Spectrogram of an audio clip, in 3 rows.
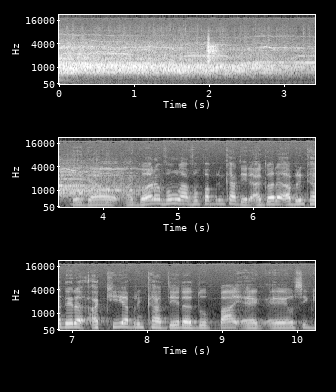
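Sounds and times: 
applause: 0:00.0 - 0:04.7
speech: 0:03.8 - 0:10.2.

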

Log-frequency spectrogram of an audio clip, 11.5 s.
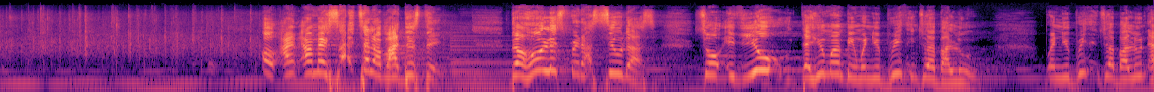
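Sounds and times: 
audience clapping in a large room: 0:00.0 - 0:04.5
speech: 0:02.6 - 0:04.5, 0:05.2 - 0:09.8, 0:10.5 - 0:11.5.

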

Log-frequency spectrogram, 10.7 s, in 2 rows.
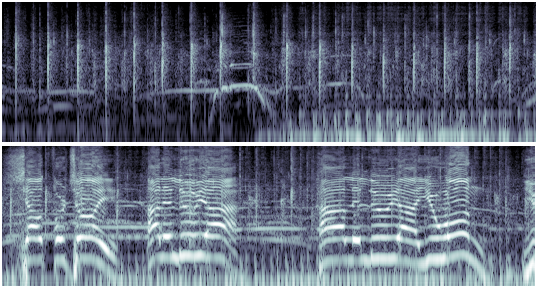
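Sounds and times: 
audience clapping hands: 0:00.0 - 0:10.6
speech: 0:05.6 - 0:07.8, 0:08.5 - 0:10.6.

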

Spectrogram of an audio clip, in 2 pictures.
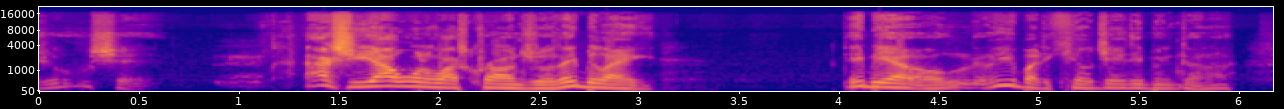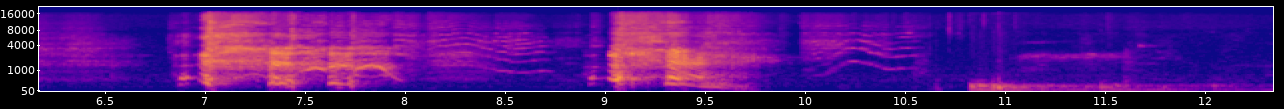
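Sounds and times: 
speech: 0:00.0 - 0:00.6, 0:01.2 - 0:03.2, 0:04.0 - 0:06.2, 0:06.8 - 0:07.9, 0:09.0 - 0:09.8
heavy coughing fit: 0:06.9 - 0:10.0
low steady rumbling noise: 0:10.8 - 0:12.3.

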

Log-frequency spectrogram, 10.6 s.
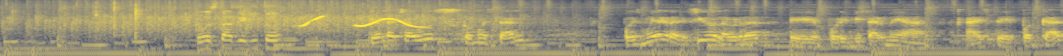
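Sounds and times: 
applause: 0:00.0 - 0:06.1
speech: 0:02.0 - 0:05.5, 0:06.3 - 0:10.6.

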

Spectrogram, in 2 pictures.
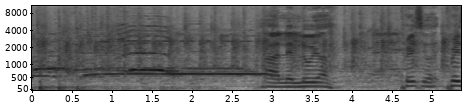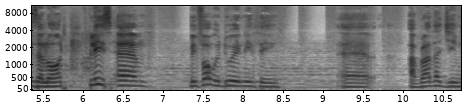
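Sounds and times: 
audience shouting and clapping: 0:00.0 - 0:04.7
speech: 0:03.0 - 0:03.8, 0:04.6 - 0:08.6, 0:09.2 - 0:10.7.

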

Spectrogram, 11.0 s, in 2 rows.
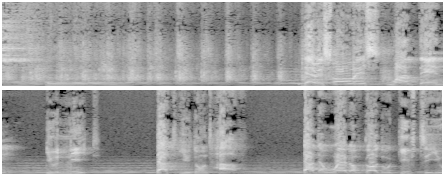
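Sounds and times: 
audience clapping: 0:00.0 - 0:05.2
speech: 0:00.6 - 0:01.6, 0:03.8 - 0:06.8, 0:07.4 - 0:08.5, 0:09.3 - 0:11.0.

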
